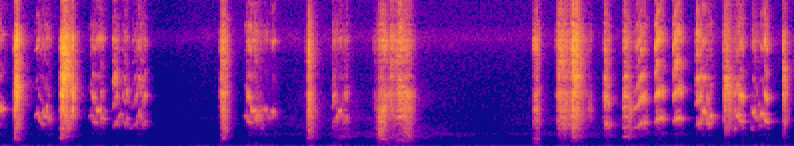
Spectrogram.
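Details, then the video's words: Coughing pet budgerigar, with clusters of brief rasping bursts separated by silent gaps, then a dense run of high scratchy chirps and chatter. "Muhabbet kuşu çimen öksürüyor"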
